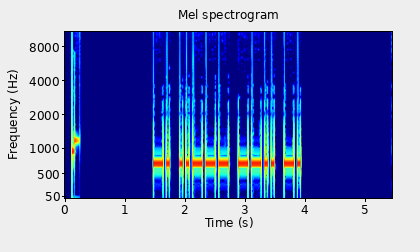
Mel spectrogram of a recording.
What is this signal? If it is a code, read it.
Morse code, heard as a keyed tone, about 22 wpm, 700 Hz. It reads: N2ZN
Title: Call Signs Repeated 2x - 22wpm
